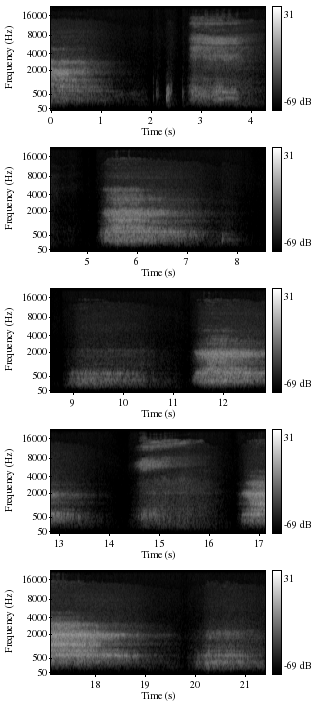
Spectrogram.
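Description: Slow, deep breathing through a yoga stretch in a vinyasa practice, with long inhales and exhales in a steady rhythm of about seven breaths, close and clearly audible with quiet gaps between them.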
